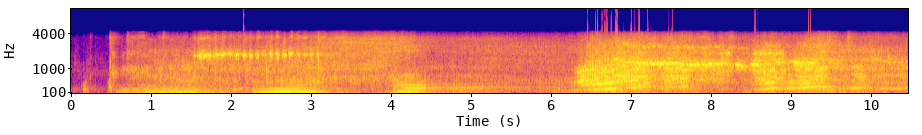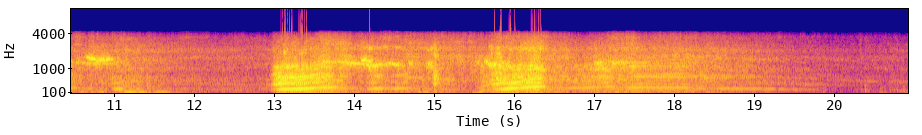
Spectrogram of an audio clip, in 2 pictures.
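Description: Nissan 300ZX's V6 revving hard in three long bursts while it drifts on wet tarmac, its note rising and falling with each throttle stab. The engine fades away near the end.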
